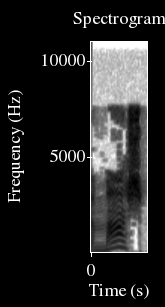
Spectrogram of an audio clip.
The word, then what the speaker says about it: mâche: Mâche, pronounced mâche, is an heirloom green prized for centuries by Europeans for its fresh, nutty flavor.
